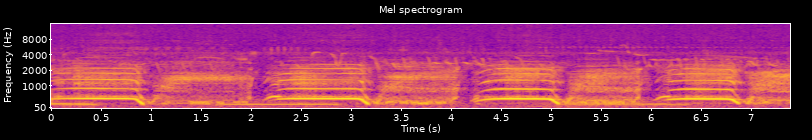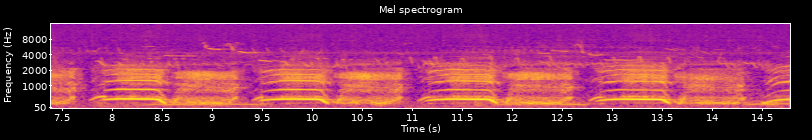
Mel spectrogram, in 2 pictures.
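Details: Hereford bull trading calls with a neighbouring Hereford and an Angus bull under 100 yards away, June 17, 2023; loud strained bellows repeated roughly every two seconds, each a steady harmonic roar with low grunting between, faint birds behind.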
